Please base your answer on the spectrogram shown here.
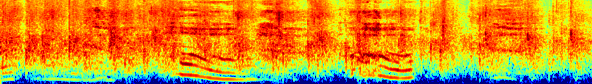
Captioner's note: gasping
